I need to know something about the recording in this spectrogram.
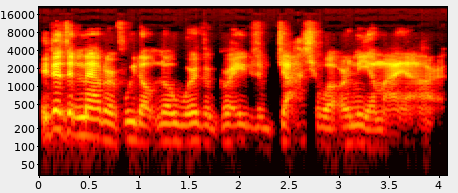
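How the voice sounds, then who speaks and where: A man speaking as a reverend, reading scripture and devotional reflections in a measured, deliberate way. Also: lowish voice, animated.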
